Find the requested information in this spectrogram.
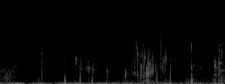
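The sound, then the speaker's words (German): Sips of water taken between sentences, heard as a run of soft, faint mouth clicks, gulps and swallowing noises at an uneven rhythm, with no talk. “Ich trinke immer zwischendurch ein bisschen Wasser, ne? Nicht, dass ihr euch wundert.”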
